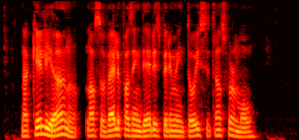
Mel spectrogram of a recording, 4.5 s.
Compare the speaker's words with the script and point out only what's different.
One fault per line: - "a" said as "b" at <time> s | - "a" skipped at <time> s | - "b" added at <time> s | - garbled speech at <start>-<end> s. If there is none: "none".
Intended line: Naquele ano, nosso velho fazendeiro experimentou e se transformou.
none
